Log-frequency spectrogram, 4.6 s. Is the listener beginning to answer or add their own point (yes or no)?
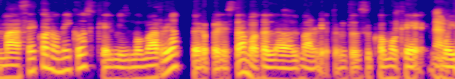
yes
